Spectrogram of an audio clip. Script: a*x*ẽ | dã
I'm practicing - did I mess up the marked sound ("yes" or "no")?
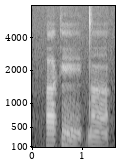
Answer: yes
